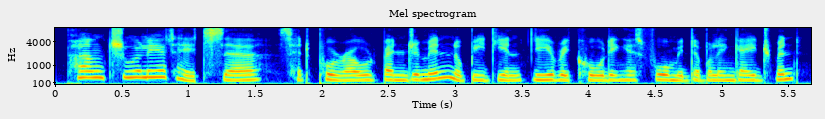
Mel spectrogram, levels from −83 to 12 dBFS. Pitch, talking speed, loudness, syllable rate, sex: 230 Hz, 135 wpm, -18 LUFS, 5.2 syllables/s, female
